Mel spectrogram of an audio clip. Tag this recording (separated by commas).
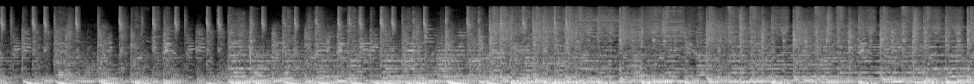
Soundtrack music, Music, Electronica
